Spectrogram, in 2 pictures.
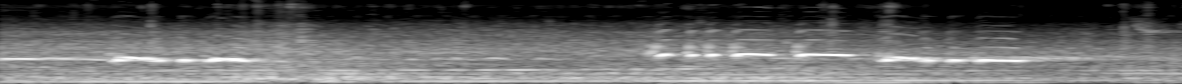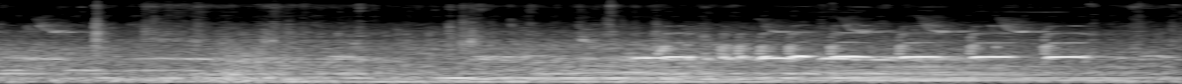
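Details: Zebra dove (perkutut) singing repeated bursts of rapid, stuttering coo notes followed by smoother drawn-out coos, three phrases with pauses between, while other birds chirp faintly in the background.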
